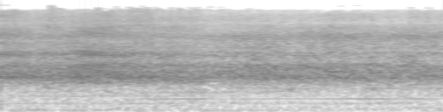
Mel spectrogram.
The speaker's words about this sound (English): Damn, something stirred up the crows there.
